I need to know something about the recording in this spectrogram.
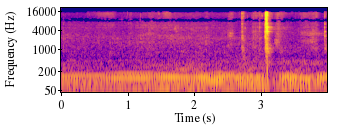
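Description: A low, steady mechanical hum, with a single sharp click about three seconds in.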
